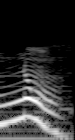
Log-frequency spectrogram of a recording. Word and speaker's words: noms: Kemudian ada kombinasi OM, saya garis bawahi itu. Itu sama dengan kalau ada kombinasi ON, ong ke atas. Maka les noms.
